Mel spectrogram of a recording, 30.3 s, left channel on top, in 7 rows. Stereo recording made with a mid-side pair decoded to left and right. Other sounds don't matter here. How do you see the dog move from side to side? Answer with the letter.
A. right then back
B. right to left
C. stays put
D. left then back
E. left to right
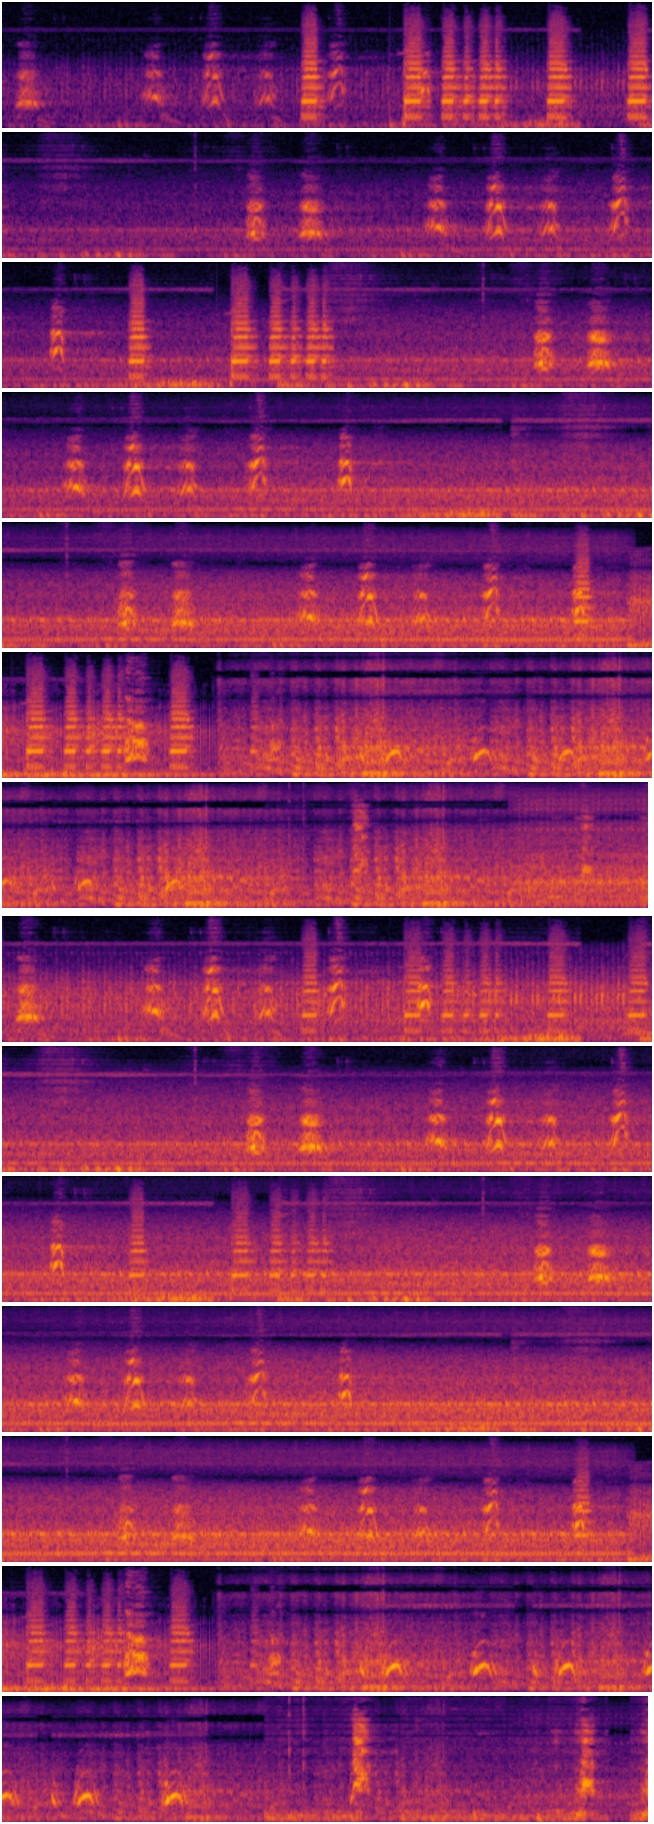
D.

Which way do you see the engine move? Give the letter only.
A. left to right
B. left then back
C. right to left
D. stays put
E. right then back
C.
